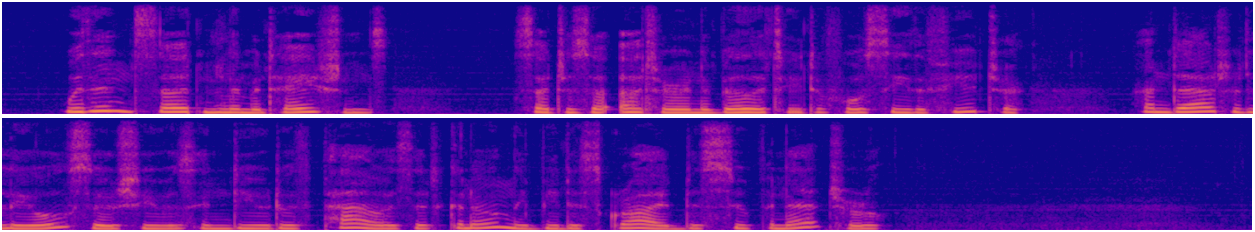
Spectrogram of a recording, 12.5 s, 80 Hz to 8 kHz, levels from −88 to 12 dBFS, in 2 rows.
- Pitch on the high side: Yes, high, 230 Hz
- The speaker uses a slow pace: Yes, slow, 125 wpm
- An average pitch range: Yes, average, 3.1 semitones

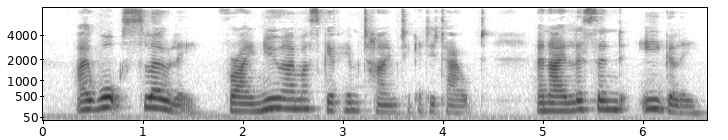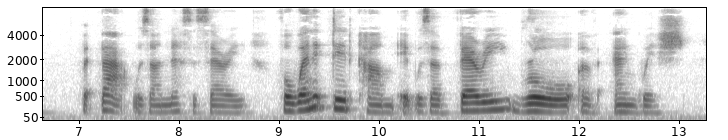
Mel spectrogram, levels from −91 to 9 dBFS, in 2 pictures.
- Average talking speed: Yes, average, 160 wpm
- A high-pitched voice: No, medium, 165 Hz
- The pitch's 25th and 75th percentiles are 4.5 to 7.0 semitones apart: Yes, wide, 5.6 semitones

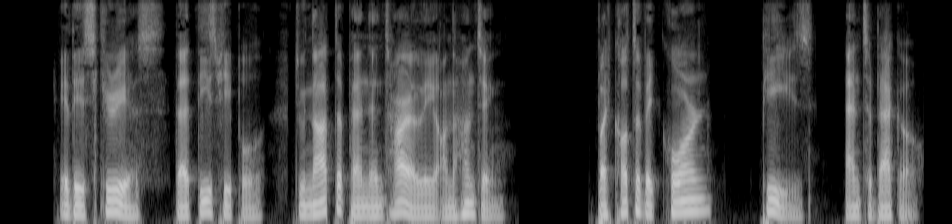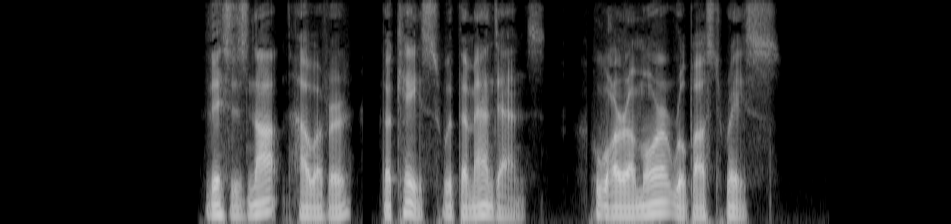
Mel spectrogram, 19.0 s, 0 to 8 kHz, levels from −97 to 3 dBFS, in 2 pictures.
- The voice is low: Yes, very low, 80 Hz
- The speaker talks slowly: Yes, slow, 105 wpm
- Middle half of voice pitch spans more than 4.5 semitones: Yes, average, 5.0 semitones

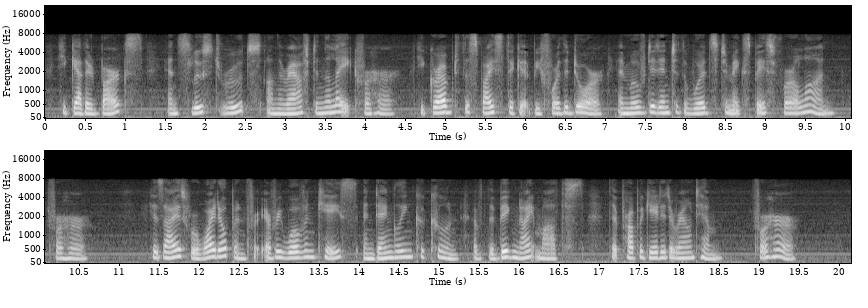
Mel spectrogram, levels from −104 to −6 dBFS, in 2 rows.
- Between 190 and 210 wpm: No, average, 175 wpm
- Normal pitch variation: Yes, average, 3.4 semitones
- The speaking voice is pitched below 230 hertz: Yes, high, 190 Hz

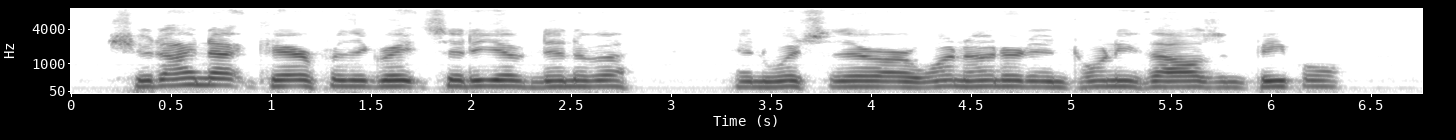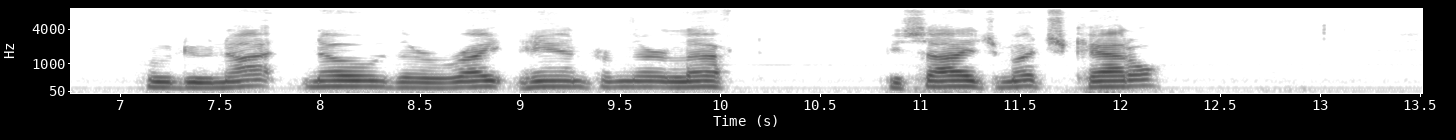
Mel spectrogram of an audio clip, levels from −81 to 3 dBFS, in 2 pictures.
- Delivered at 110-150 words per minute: Yes, average, 140 wpm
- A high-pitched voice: No, medium, 155 Hz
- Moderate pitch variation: No, narrow, 1.7 semitones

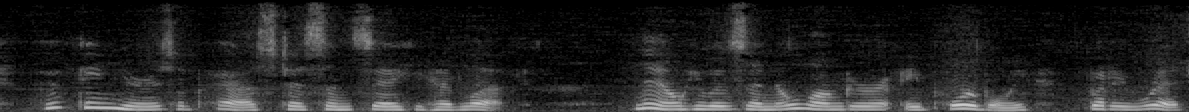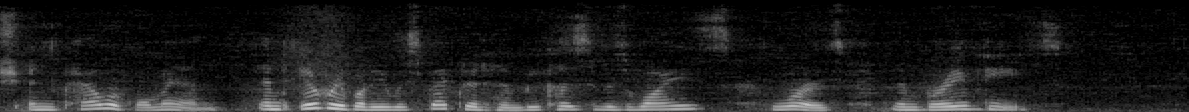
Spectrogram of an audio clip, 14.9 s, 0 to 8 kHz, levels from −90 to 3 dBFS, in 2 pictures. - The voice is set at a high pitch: Yes, high, 215 Hz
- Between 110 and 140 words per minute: Yes, slow, 135 wpm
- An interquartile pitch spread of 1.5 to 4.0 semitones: Yes, average, 3.0 semitones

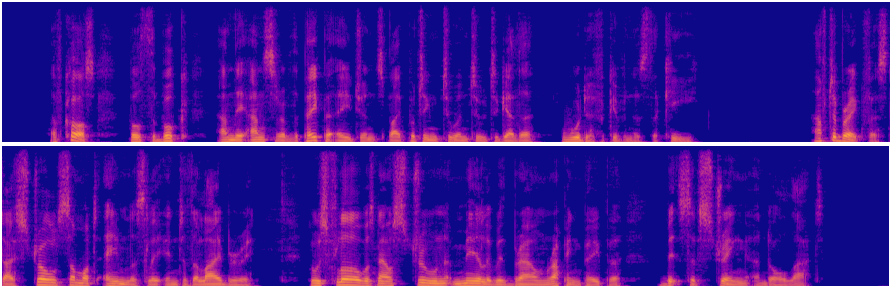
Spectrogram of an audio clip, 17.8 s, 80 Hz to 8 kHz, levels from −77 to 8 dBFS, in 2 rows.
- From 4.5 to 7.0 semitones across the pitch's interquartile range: Yes, average, 5.1 semitones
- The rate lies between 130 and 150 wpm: No, average, 165 wpm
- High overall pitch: No, low, 105 Hz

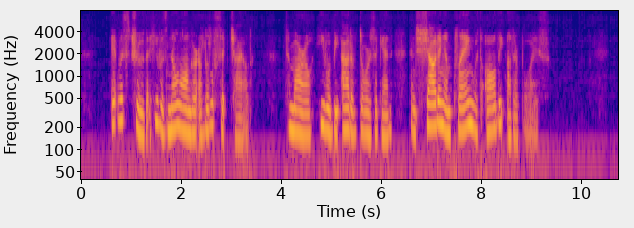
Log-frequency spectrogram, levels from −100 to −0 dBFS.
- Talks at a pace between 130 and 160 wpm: No, average, 170 wpm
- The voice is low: No, medium, 175 Hz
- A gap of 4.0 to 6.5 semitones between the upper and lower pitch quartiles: No, average, 3.6 semitones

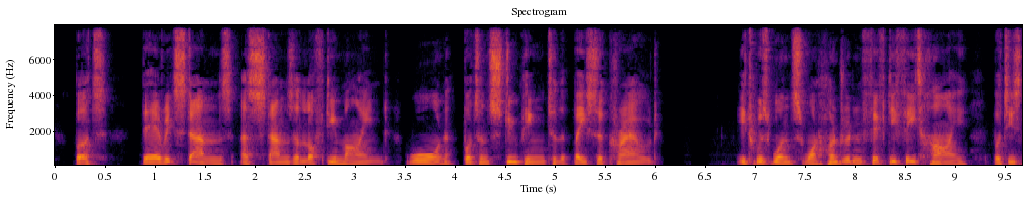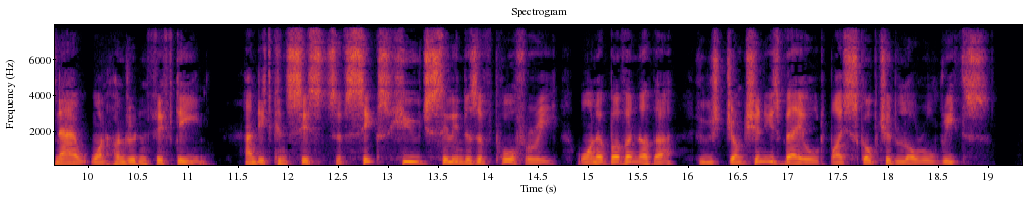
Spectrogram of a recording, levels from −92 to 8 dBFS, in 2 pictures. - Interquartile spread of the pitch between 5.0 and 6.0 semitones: No, average, 3.4 semitones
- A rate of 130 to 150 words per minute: Yes, average, 145 wpm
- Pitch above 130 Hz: No, low, 120 Hz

